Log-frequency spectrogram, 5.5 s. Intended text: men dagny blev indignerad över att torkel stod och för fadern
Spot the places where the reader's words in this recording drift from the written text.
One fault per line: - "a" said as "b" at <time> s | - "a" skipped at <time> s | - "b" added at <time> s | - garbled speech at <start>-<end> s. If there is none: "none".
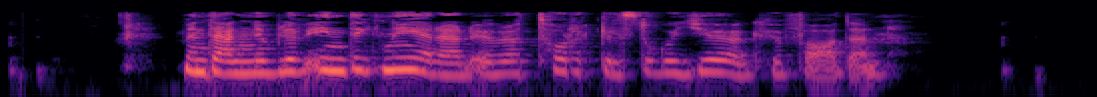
- "ljög" added at 3.4 s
